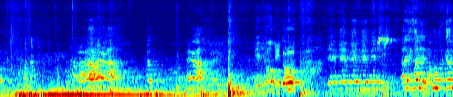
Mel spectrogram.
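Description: Men shout to each other across an echoing indoor hall.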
